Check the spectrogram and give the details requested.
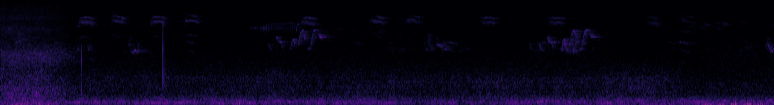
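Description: Faint songbird calls: short high chirps repeated about once a second, with a few lower warbled phrases between them.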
